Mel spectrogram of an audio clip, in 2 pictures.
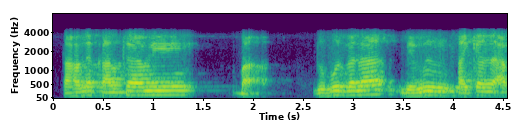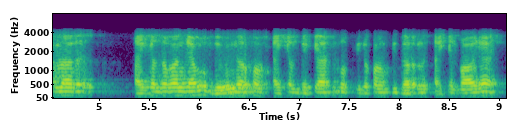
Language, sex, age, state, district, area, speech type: Bengali, male, 18-30, West Bengal, Purulia, rural, conversation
